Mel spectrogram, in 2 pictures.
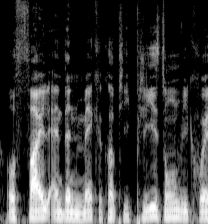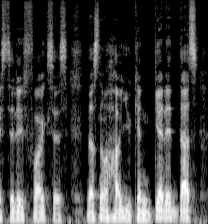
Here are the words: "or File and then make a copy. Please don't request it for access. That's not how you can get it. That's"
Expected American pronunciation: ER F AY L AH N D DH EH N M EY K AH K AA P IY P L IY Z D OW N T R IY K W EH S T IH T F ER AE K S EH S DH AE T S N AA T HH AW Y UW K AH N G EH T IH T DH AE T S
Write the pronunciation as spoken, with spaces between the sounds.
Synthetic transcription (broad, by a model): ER F AY L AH N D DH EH N M EY K AH K AA P IY P L IY Z D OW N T R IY K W EH S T IH T F ER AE K S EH S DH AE T S N AA T HH AW Y UW K AH N G EH T IH T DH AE T S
